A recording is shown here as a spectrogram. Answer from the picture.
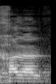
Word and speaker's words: halal: cassez les couilles avec le halal, le cachet. Mais c'est bien, Non. Tu sais que ça s'écrit halal, ça s'écrit Avec un H. H-A. Non, ça se prononce à l'espagnol.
